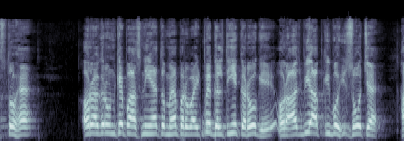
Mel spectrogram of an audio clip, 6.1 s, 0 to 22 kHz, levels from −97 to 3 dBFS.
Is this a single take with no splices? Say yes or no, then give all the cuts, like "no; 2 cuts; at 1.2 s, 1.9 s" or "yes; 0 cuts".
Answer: no; 1 cut; at 3.0 s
